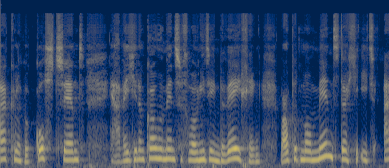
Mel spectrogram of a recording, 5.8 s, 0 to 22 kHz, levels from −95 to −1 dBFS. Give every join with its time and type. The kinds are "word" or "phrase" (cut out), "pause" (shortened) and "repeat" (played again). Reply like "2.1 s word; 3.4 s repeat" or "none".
none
